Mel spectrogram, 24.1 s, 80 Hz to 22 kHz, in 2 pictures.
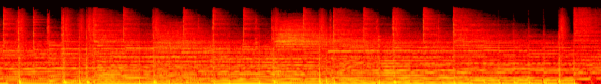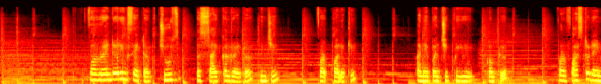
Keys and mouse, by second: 0.2 ctrl+s, 1.0-5.1 alt+drag, 5.4-8.7 drag, 11.9 ctrl+s, 13.5 click, 16.9-17.7 drag, 23.2-24.0 drag.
